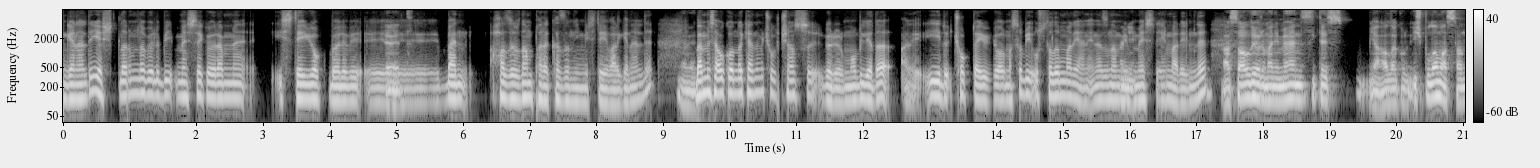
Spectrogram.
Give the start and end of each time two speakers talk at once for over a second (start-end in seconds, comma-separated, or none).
none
